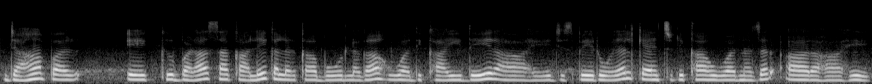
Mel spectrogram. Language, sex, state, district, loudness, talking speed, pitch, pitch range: Hindi, male, Rajasthan, Jaipur, -14 LUFS, 165 wpm, 215 Hz, 205-230 Hz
